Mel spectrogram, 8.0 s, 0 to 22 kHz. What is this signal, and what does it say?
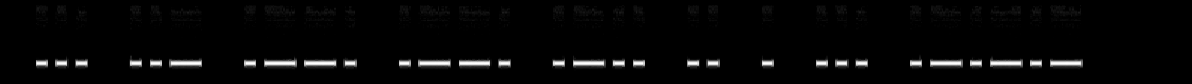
Morse code, heard as a keyed tone, about 18 wpm, spaced as for 15 wpm, 1000 Hz. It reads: SUPPLIES.
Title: 15 WPM morse code quotes for Fri, 01 Mar 2024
